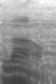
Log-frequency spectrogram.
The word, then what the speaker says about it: Smough: No, it's not whoa, it's pronounced smo.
